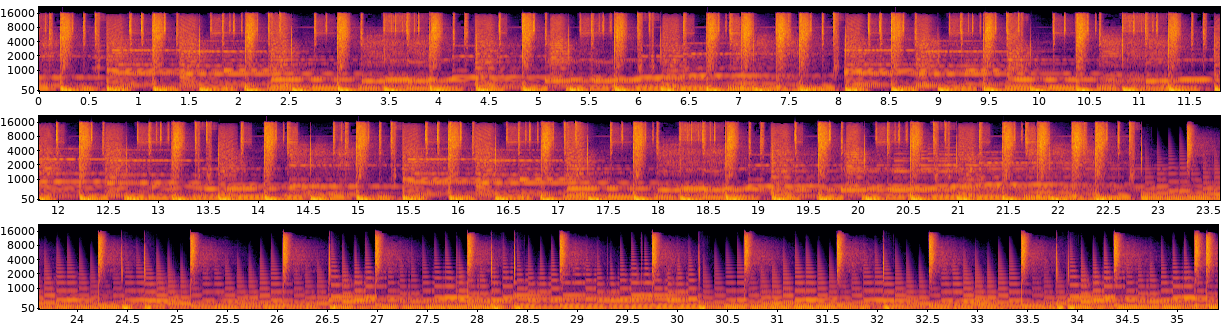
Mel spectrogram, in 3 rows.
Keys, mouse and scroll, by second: 1.9 click, 2.8 space, 3.4 click, 3.7 space, 4.6 alt+scroll up 1, 4.7 alt+scroll down 1, 6.1 scroll up 1, 6.4 click, 9.8 click, 11.5 right click, 13.9 click, 16.9 scroll down 1, 18.9-19.7 typing, 19.7-21.1 scroll down 1, 21.1 click, 22.9 click, 22.9 typing, 26.0 click, 26.0 typing, 29.9 click, 31.4 typing, 33.2 typing, 33.6 click, 33.6 right click, 34.7 click.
